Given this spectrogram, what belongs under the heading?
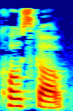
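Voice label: "Vco", English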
